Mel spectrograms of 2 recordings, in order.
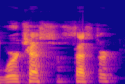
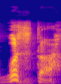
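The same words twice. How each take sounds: First: The name is sounded out as it is spelled. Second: The name is said the shortened local way. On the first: "it's spelled Worcester" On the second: "it's pronounced Worcester to the natives"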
